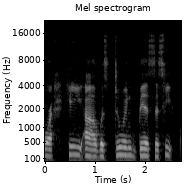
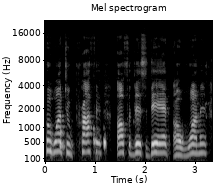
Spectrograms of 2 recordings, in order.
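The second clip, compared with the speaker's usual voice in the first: loud, high heated rant; angry; 5 semitones higher, 13 dB louder than usual. Real, not acted. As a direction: rant with rising fury.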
